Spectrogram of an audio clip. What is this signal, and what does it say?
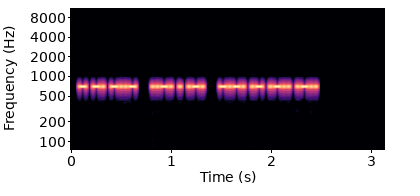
Morse code, heard as a keyed tone, about 53 wpm, 700 Hz. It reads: TNX FER CALL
